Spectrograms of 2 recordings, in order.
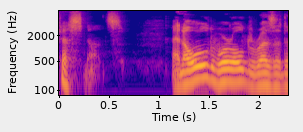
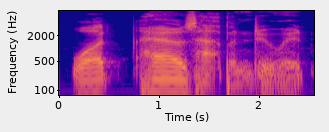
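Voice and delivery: low, slow, whispered and mournful; gloomy donkey Eeyore; 6 semitones lower, 5 dB quieter than usual. Acted. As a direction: sigh it out like a sad old donkey.

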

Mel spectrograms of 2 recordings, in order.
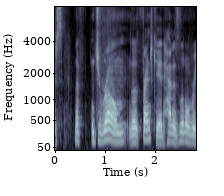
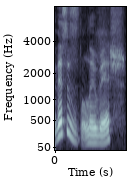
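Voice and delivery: slow, dopey retold guess; mock drunk reasoning; 3 dB quieter, much slower than usual. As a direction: drag it out like a drunk. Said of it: "He's like".

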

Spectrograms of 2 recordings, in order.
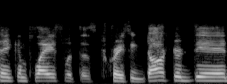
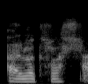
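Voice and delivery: soft mock Russian boxer line; hammed-up Russian threat, kept soft; Russian accent; 3 semitones lower, 10 dB quieter than usual. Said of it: "Like the Russian".

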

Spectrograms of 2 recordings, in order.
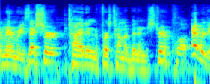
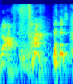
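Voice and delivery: much higher, exasperated; high disgusted quote; much slower than usual. Retold or imitated. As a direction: squeak it out in disgust. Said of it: "And I'm like".

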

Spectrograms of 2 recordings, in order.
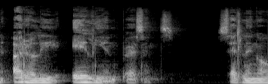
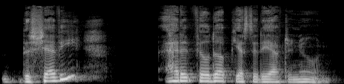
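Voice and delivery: higher-pitched voice of a bewildered woman; dazed wife; 6 semitones higher than usual. A narrator's reading. Dazed wife answers husband about the car, bewildered. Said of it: "Janet was dazed".

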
